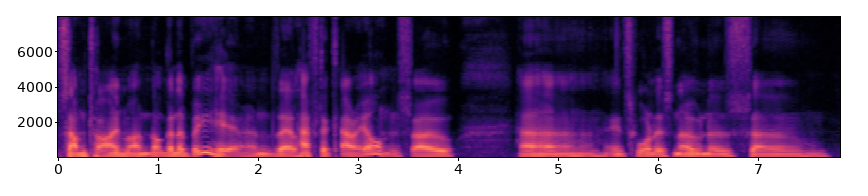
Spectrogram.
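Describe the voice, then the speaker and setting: In a southern English accent, a man speaks fairly slowly at a fairly low pitch with ordinary pitch variation. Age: 80s+. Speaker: community campaigner. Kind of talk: documentary interview. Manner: hesitant with fillers.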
